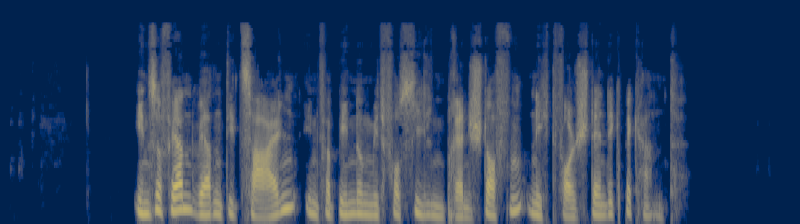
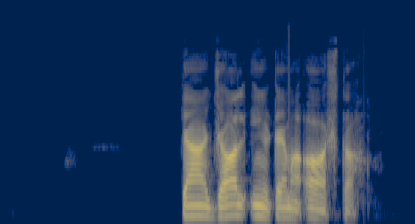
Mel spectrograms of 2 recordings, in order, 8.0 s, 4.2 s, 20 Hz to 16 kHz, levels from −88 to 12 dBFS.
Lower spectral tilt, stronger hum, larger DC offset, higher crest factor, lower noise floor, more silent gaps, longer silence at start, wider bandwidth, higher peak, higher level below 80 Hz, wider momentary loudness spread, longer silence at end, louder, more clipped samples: second, -5.5 dB/octave vs -7.5 dB/octave; neither; neither; about the same, 22 dB vs 20 dB; about the same, under -90 dBFS vs under -90 dBFS; neither; second, 1.35 s vs 1.85 s; first, 11.5 kHz vs 7.8 kHz; about the same, -2 dBFS vs 0 dBFS; about the same, -60 dBFS vs -62 dBFS; about the same, 11 LU vs 13 LU; first, 1.2 s vs 0.55 s; second, -22 LUFS vs -17 LUFS; neither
